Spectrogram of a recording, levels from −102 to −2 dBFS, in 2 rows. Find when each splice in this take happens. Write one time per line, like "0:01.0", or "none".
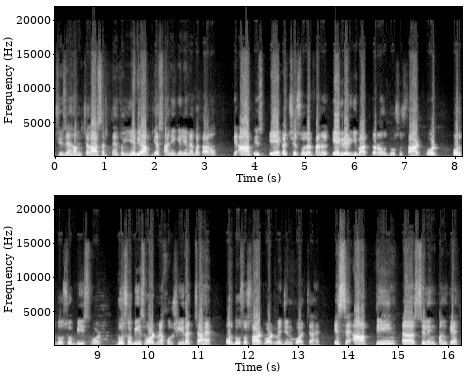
none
